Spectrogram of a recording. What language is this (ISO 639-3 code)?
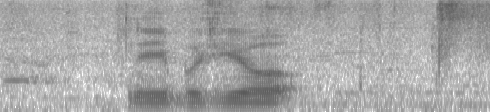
mai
